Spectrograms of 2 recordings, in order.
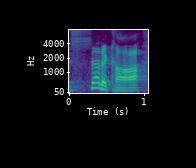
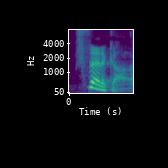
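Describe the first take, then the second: First: Tzedakah begun with a simple S sound; plain S mispronunciation. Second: Tzedakah opened with a strong TS; TS pronunciation. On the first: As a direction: mimic the learners' "tzedakah" as SEH-da-kah. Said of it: "not just S". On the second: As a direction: hit the T before the S in "tzedakah". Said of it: "no, that's T S, not just S". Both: Shown as a demonstration.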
